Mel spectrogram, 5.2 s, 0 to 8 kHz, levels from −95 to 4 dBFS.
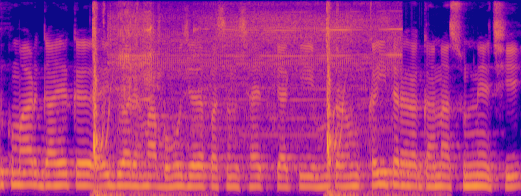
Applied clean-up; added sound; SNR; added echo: none; Tools + Raindrop / Splash, splatter; 3 dB; none.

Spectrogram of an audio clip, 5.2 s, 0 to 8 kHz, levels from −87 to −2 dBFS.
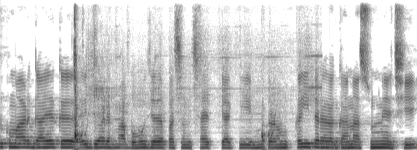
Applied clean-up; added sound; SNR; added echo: neural mask model RNNoise.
